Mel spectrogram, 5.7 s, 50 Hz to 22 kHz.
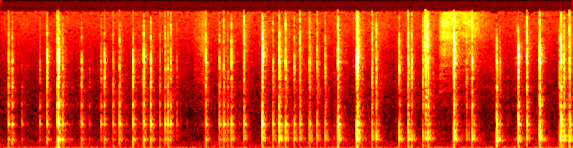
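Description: Fingertips and nails tap fast on a flat, solid, light wooden tabletop. The result is a steady stream of quick, dry wooden knocks with a low hollow tone near 290 Hz, mixed with sharper nail clicks. Each tap dies away almost at once.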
